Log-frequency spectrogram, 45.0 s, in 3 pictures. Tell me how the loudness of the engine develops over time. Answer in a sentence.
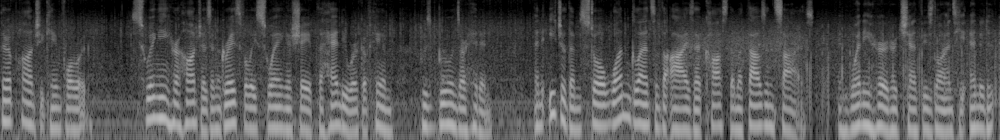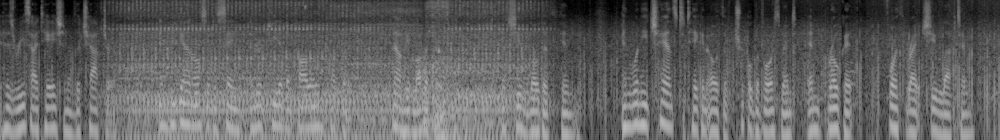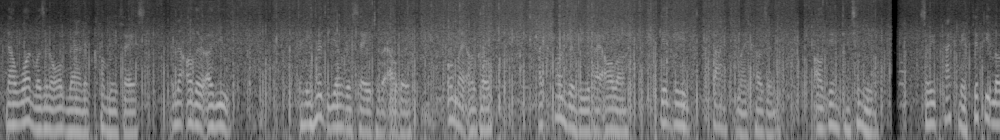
The loudness of the engine stays about the same.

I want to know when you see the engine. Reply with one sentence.
You can hear the engine from 16.4 to 23.4 s.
